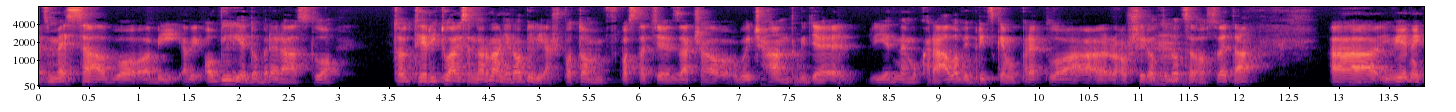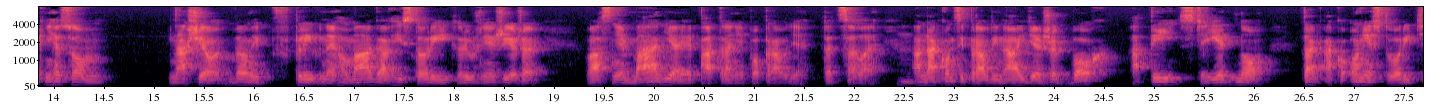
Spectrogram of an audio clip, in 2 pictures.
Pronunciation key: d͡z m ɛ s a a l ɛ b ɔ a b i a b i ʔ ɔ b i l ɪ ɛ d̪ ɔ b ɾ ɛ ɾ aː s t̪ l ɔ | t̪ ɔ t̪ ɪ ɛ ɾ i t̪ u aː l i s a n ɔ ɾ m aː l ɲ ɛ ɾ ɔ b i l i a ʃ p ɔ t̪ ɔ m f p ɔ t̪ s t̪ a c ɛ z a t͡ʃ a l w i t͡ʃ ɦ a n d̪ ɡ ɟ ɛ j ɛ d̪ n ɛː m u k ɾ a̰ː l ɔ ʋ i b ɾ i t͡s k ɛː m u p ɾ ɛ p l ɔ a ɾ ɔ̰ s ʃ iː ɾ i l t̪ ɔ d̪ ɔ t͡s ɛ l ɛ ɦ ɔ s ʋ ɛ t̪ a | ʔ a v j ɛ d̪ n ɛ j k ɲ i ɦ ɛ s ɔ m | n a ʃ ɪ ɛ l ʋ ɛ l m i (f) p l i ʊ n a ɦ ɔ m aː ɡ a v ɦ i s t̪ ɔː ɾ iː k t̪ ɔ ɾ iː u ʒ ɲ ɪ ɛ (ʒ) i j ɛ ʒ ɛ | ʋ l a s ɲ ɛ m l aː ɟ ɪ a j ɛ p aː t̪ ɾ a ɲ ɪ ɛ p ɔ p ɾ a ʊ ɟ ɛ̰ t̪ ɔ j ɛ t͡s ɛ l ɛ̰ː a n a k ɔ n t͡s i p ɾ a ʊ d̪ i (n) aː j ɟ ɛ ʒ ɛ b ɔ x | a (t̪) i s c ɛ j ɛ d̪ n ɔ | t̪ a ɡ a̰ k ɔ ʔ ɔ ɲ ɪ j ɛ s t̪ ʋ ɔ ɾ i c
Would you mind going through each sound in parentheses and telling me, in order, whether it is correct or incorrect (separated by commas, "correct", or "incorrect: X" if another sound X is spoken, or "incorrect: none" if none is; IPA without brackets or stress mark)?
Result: correct, correct, correct, correct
